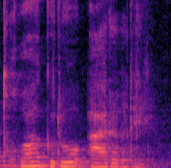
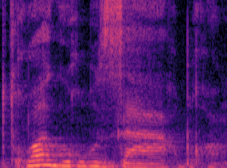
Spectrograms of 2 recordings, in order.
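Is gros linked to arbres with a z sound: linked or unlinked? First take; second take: unlinked; linked. First: No z sound links gros to arbres. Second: A z sound links gros to arbres. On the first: The speaker calls it wrong. "Si no, yo lo diría trois gros arbres. No" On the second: The speaker calls it right. "¿Se escucha la?"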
